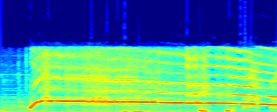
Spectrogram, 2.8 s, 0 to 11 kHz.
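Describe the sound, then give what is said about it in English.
A loud, sustained yell on the Wes and Walker Show on Sports Radio 92.7 FM WFNZ bursts out after a brief moment and holds for over two seconds at a steady pitch, with a few faint voices murmuring underneath near the end. “you said you wanted to yell. Just let it out. Just go ahead and yell.”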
